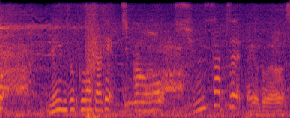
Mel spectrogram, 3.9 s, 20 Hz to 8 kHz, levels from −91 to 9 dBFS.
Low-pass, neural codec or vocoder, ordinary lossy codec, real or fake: 7.2 kHz; codec, 16 kHz in and 24 kHz out, 2.2 kbps, FireRedTTS-2 codec; none; fake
